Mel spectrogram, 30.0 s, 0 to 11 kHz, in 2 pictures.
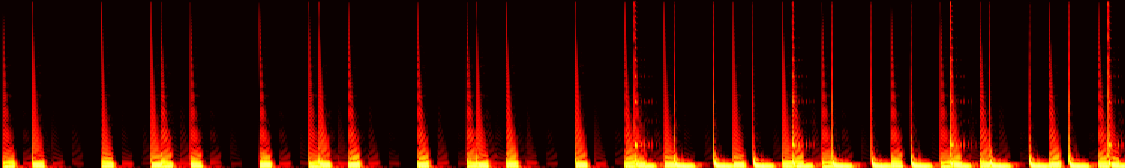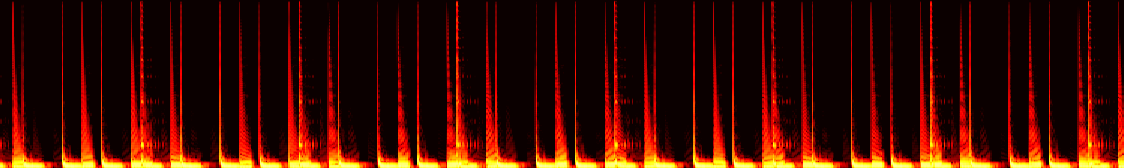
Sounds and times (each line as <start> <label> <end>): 0.0 bass 29.9
8.4 drums 29.9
